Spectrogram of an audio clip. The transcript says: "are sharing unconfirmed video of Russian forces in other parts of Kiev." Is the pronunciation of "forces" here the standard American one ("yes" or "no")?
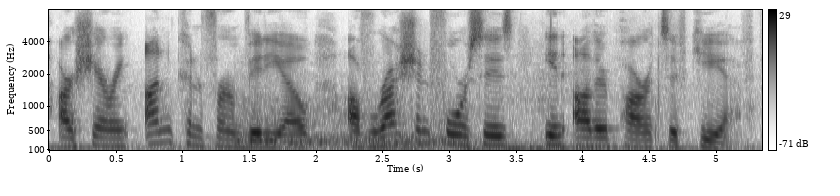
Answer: yes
